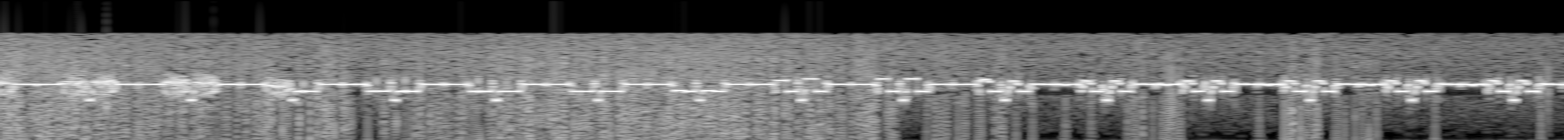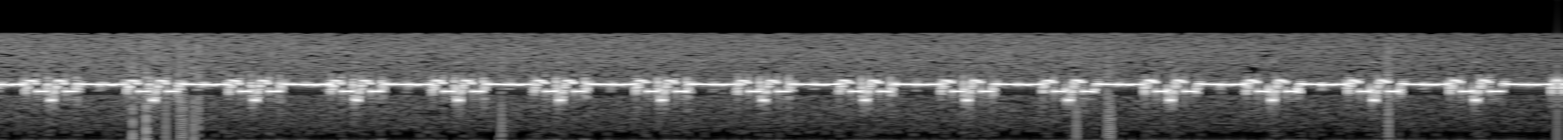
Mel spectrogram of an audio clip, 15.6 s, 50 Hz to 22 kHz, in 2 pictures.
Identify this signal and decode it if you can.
SSTV (slow-scan television), PD 120.
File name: ISS-SSTV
